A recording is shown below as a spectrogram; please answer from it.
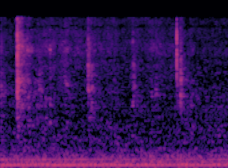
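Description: A dog's claws clicking faintly a few times on a hardwood floor, over a steady low hum.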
